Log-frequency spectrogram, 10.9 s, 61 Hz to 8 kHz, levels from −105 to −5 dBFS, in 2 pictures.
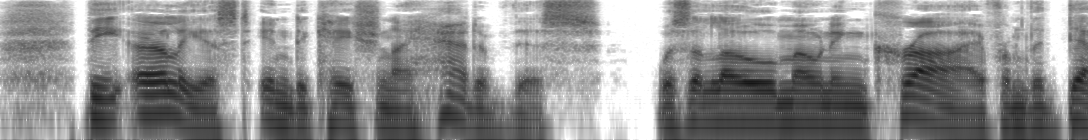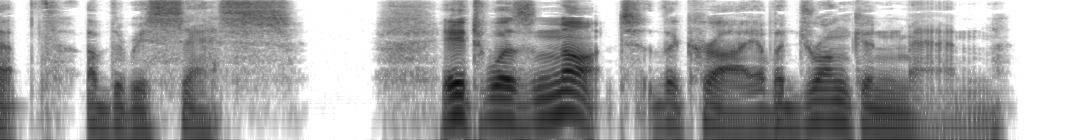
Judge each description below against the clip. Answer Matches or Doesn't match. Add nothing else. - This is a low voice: Matches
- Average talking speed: Matches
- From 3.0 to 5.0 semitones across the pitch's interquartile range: Doesn't match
